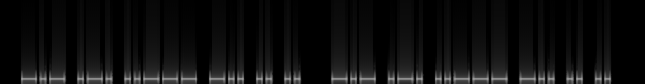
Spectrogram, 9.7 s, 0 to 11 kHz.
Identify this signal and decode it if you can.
Morse code, heard as a keyed tone, about 17 wpm, 700 Hz. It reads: KR2DII KR2DII
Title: USA Call Signs Repeated 2x 17wpm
